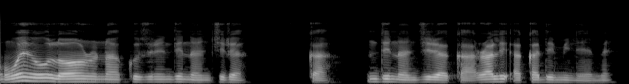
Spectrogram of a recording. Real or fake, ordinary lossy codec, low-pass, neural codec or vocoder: real; none; 7.2 kHz; none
